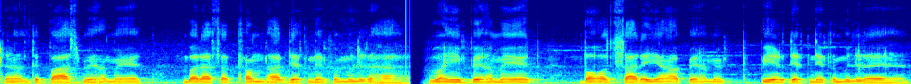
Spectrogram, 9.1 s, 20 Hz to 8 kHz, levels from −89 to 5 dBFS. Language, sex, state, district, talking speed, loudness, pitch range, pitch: Hindi, male, Haryana, Charkhi Dadri, 190 wpm, -16 LUFS, 140-150 Hz, 145 Hz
